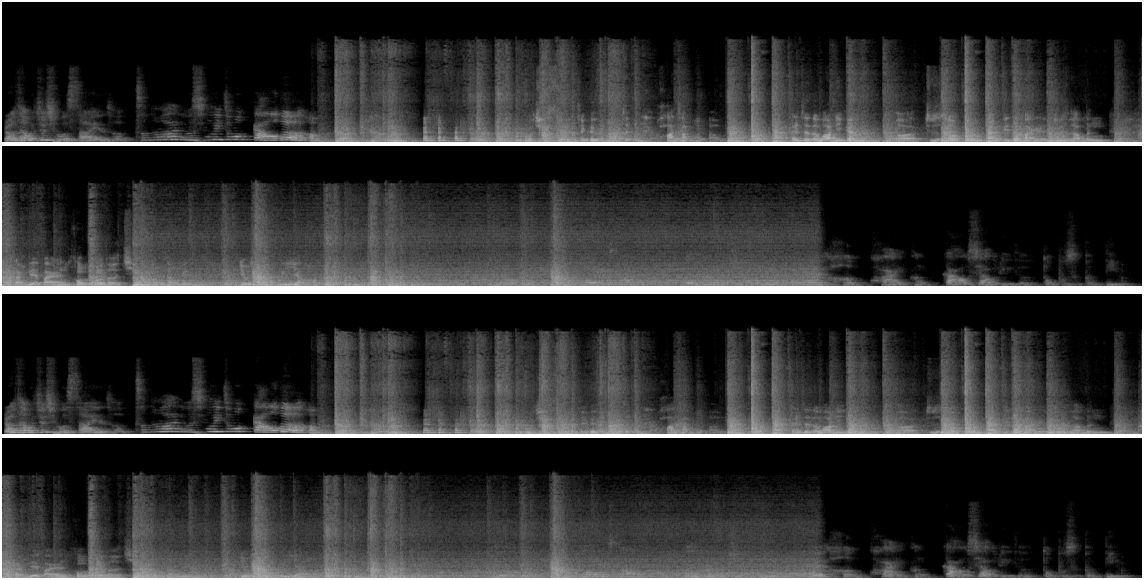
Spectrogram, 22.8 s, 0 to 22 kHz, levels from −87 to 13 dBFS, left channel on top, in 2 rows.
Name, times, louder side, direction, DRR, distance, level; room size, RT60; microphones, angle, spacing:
voice 1, 0.0-4.1 16.3-16.7 17.2-17.9 18.2-22.6, right 1 dB, 25° right, 2.7 m, -32 dB
sound 1, 3.1-15.8 16.2-17.4, right 1 dB, 5° right, 0.4 m, -25 dB
voice 2, 5.2-7.6 7.9-13.4 13.7-14.6, left 3 dB, 45° left, 0.8 m, -26 dB
sound 2, 12.9-19.6, left 1 dB, 15° left, 1.3 m, -32 dB
4.1 x 3.3 x 3.6 m
head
